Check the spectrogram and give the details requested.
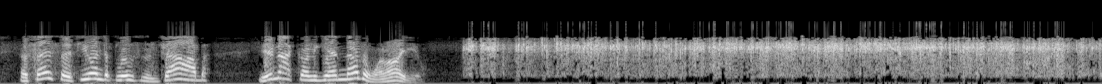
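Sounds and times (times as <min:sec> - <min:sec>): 
speech: 0:00.2 - 0:04.3
loud continuous crinkling and crackling: 0:04.5 - 0:11.0.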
